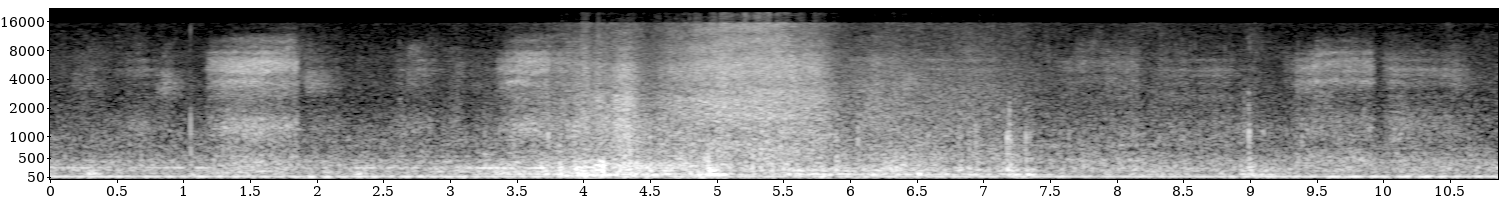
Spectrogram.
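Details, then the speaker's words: Tank, a sleeping dog, gives soft, airy snorts and breathy snores every few seconds over a steady low hum: gentle snoring. "Hi, I'm Tank. It's my snoring sound.(ASMR)"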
